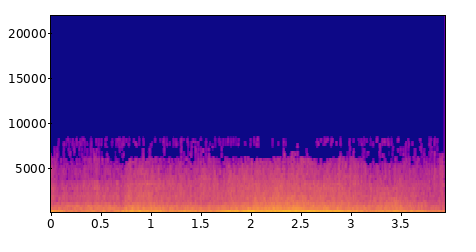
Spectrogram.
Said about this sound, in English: I took the van into second gear, pointed it off the road and towards the beach, and got out fast.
